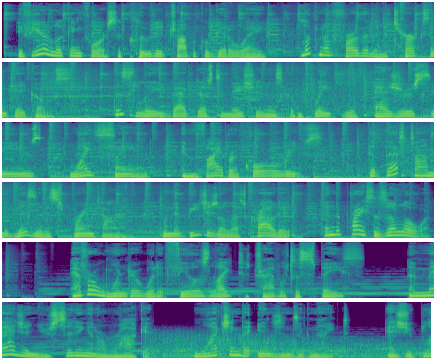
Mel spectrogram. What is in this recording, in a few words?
Narration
